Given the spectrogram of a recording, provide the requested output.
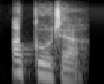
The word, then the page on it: accoutre: Indian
